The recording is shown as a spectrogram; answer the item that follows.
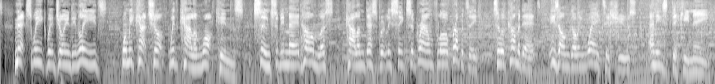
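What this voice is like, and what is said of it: Generic put-on accent. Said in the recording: “I thought my accent was quite good this week. Wasn't too bad, was it? ... It's quite generic.”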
